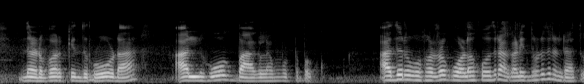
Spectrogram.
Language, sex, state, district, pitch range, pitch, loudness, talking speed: Kannada, female, Karnataka, Bijapur, 170-200 Hz, 180 Hz, -18 LUFS, 145 wpm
